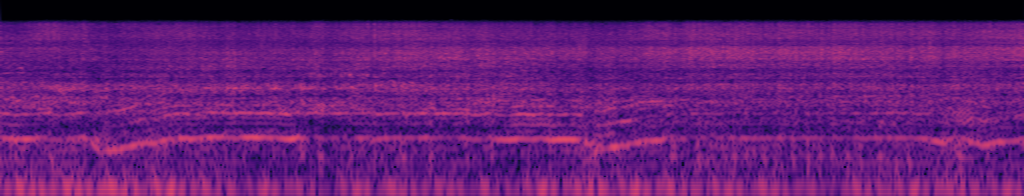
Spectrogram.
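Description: Car engine held at high revs in a burnout, rear tyres spinning and squealing on the pavement. The revs dip briefly about a second in, again around six seconds in, and near the end, then climb back.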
